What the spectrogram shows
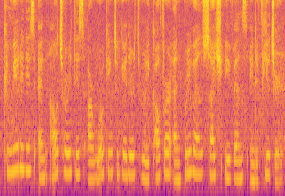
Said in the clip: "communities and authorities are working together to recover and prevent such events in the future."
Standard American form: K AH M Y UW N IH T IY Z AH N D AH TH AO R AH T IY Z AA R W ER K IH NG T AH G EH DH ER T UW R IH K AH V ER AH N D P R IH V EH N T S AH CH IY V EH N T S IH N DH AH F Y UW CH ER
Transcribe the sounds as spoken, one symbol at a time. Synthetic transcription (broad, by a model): K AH M Y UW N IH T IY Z AH N D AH T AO R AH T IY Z AA R W ER K IH NG T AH G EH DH ER T UW R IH K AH V ER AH N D P R IH V EH N T S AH CH IY V EH N T S IH N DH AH F Y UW CH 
